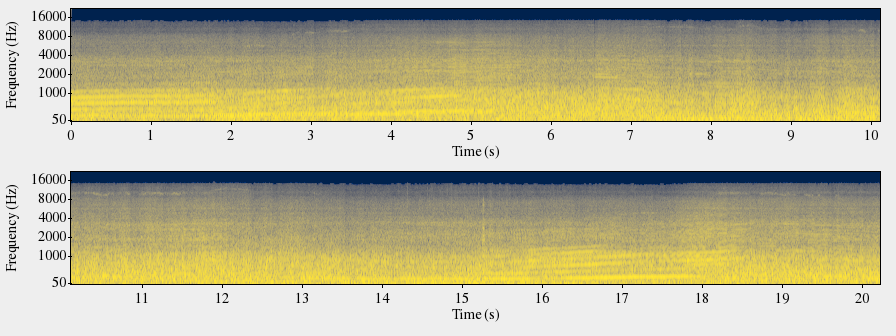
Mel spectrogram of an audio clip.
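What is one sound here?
A motorcycle engine revs up and down through the gears.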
